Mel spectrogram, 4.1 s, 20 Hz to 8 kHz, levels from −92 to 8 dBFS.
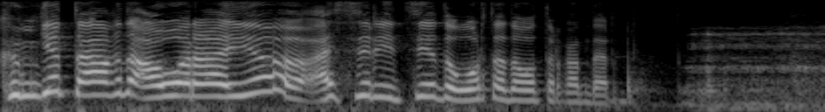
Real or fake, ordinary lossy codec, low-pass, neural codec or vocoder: real; none; none; none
